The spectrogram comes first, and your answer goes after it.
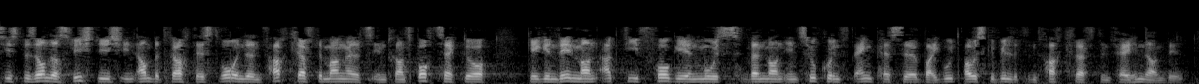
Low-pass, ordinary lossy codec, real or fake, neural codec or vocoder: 7.2 kHz; MP3, 24 kbps; real; none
